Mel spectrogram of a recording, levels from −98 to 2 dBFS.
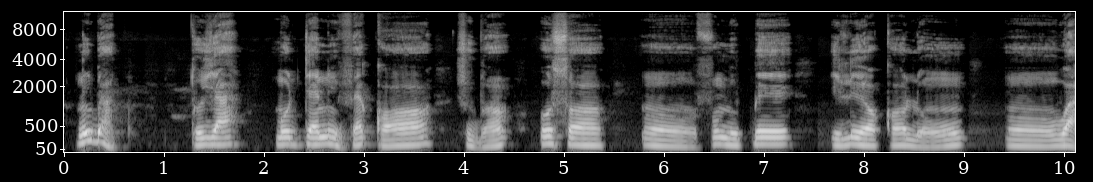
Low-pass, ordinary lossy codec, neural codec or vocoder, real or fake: none; none; none; real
